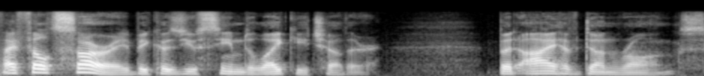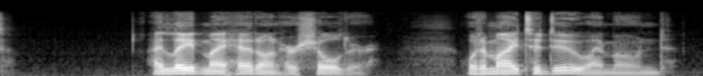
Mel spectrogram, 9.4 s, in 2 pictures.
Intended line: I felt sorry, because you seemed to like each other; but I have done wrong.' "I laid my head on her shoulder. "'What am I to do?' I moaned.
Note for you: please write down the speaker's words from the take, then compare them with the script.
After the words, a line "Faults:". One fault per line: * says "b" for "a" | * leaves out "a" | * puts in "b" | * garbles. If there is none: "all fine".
I felt sorry, because you seemed to like each other; but I have done wrongs.' "I laid my head on her shoulder. "'What am I to do?' I moaned.
Faults:
* says "wrongs" for "wrong"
